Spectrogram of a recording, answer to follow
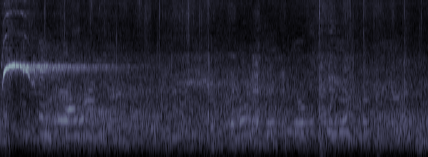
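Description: Referee's whistle: one long, clear blast of about a second and a half, starting the wrestling bout. Hall chatter continues underneath.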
